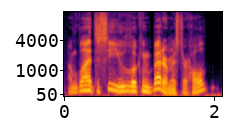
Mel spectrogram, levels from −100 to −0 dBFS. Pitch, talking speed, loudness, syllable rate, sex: 140 Hz, 255 wpm, -18 LUFS, 5.9 syllables/s, male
